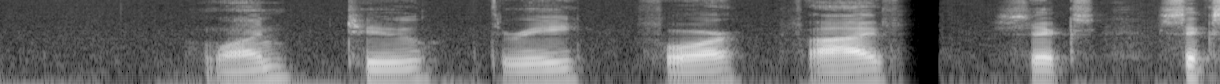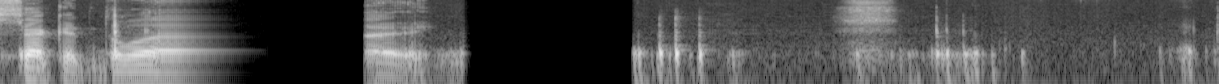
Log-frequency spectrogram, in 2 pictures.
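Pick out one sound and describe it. An elderly man speaks close to the microphone in short, animated bursts.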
